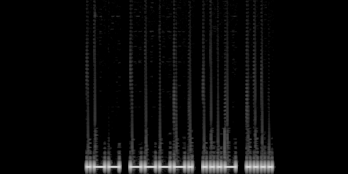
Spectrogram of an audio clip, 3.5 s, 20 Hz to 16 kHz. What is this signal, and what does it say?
Morse code, heard as a keyed tone, about 30 wpm, 700 Hz. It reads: W9VH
